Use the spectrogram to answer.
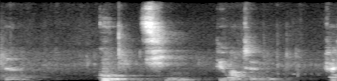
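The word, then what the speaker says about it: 古琴: So the first instrument I would like to present is this instrument called the gu qin. Do you want to try to pronounce it?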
